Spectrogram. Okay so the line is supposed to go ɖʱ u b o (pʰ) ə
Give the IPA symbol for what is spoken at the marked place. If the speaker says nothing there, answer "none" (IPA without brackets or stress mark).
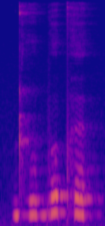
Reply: pʰ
